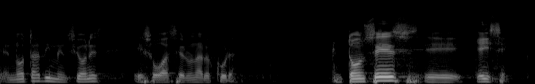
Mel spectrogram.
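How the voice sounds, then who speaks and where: A man talks at medium pitch with ordinary pitch variation. His pace is fairly slow. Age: 60s. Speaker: cardiac surgeon giving opening remarks. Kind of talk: conference keynote speech.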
